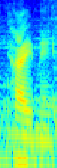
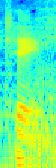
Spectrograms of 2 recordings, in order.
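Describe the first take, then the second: First: The name is said with a German pronunciation. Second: The name is said with an English pronunciation. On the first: The speaker calls it right. "pronounced the German way" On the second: The speaker calls it wrong. "not Kane"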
